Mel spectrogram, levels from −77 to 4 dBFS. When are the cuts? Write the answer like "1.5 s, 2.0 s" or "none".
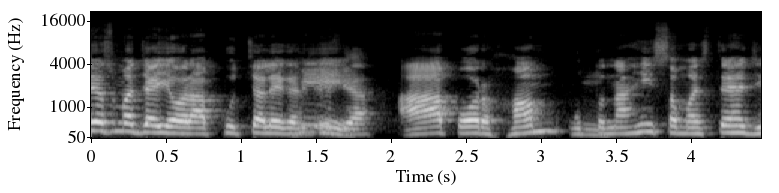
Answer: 1.5 s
